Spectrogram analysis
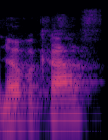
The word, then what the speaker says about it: Novikov: I'm here with Andre Novakov. Is that how you pronounce it? Novacov.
